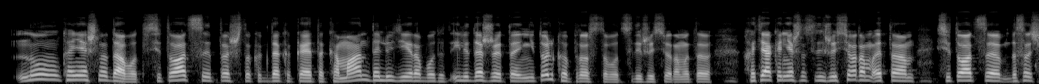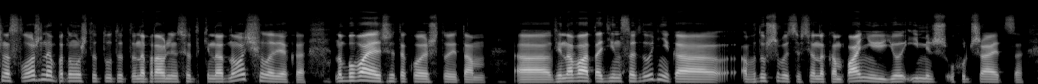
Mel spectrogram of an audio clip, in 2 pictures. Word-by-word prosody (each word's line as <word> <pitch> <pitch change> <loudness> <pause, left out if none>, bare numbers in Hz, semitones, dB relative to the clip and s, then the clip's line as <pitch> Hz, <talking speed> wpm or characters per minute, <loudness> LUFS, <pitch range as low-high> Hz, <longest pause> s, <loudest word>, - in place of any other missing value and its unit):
Ну, 220 -1 -1
конечно, 205 -1 +1
да, 170 - +7
вот. 125 -1 -5
Ситуации, 185 +2 +2
то 170 +2 -3
что, 160 0 -3
когда 150 +1 -1
какая-то 145 -1 +1
команда 180 +9 +2
людей 180 -2 -2
работает, 155 -4 -3
или 180 0 -4
даже 180 -1 +3
это 160 -1 +1
не 160 +2 -5
только 215 -3 0
просто 140 -3 -3
вот 115 0 -7
с - - -9
режиссёром, 125 -2 -3
это 125 0 -2 0.3
хотя, 200 +4 +6
конечно, 195 -1 0
с - - -12
режиссёром 190 +2 0
это 170 -2 +2 0.2
ситуация 180 0 +3
достаточно 170 +5 -3
сложная, 205 +7 -3
потому 160 -2 -5
что 145 -1 -10
тут 145 +1 -12
это 135 -3 -9
направлено 135 0 +1
всё-таки 135 0 -11
на 135 - +2
одного 170 - -1
человека, 130 - -2 0.3
но 155 - -2
бывает 175 -3 +6
же 150 0 -7
такое, 135 -1 -2
что 125 0 -7
и 115 - -3
там, 110 -2 -4 0.3
а, 115 0 +3
виноват 155 +2 +4
1 150 +2 -2
сотрудник, 180 - -6
а 120 -2 +3
обрушивается 140 +1 -7
всё 130 +3 -5
на 125 - -1
компанию, 145 +3 +1 0.2
её - - -1 0.2
имидж 135 -4 -5
ухудшается. 120 -2 -4
155 Hz, 170 wpm, -22 LUFS, 130-180 Hz, 0.3 s, да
